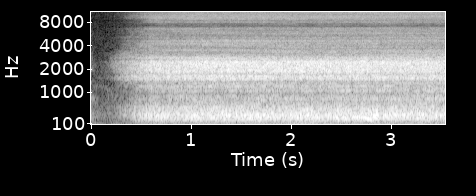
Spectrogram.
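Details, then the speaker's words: Charity-shop radio tuned manually to 95.3 FM in a poor-reception area: steady loud hiss with only a faint trace of the station; weak receiver, but it works. "oh very faintly so it's not a good receiver but it does work"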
